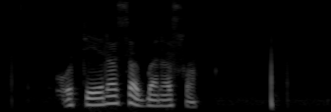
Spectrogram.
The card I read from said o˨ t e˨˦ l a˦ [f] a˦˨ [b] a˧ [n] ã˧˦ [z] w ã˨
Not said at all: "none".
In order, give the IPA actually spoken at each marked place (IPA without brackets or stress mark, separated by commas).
s, ɡ͡b, n, s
